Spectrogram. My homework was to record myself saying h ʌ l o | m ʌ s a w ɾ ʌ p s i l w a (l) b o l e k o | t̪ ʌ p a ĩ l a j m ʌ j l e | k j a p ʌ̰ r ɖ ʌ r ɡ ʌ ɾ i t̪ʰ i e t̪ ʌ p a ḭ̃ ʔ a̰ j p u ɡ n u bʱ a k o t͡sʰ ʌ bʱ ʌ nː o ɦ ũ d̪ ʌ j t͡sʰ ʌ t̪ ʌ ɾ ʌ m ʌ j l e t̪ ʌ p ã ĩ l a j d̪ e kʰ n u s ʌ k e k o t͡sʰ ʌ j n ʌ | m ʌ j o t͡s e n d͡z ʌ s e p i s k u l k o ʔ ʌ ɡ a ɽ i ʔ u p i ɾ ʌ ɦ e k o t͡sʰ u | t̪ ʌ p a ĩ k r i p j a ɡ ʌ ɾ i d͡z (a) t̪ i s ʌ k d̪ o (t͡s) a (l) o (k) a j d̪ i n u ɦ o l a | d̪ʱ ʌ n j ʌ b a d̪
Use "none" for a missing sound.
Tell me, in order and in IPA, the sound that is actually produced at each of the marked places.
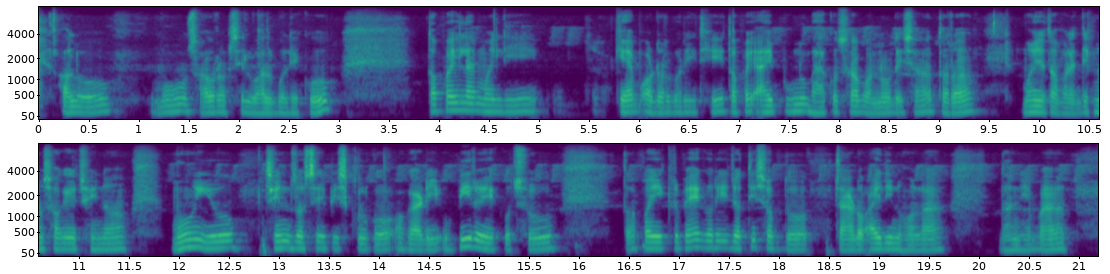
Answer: l, ʌ, t͡s, ɽ, ʔ

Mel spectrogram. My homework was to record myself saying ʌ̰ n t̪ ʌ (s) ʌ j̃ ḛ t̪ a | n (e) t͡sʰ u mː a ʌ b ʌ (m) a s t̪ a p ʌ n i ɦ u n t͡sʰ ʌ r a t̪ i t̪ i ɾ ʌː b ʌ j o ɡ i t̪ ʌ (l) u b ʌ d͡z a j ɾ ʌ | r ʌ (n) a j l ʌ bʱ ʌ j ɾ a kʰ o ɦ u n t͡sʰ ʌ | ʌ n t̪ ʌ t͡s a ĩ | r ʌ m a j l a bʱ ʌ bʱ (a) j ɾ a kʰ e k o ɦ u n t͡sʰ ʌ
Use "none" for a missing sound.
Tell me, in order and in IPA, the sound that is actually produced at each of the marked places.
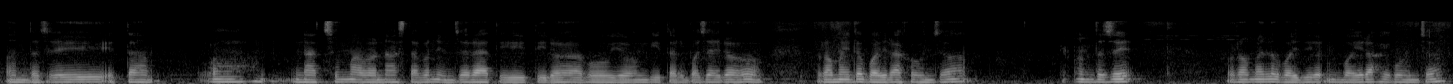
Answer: t͡s, a, n, ɾ, m, ʌ

